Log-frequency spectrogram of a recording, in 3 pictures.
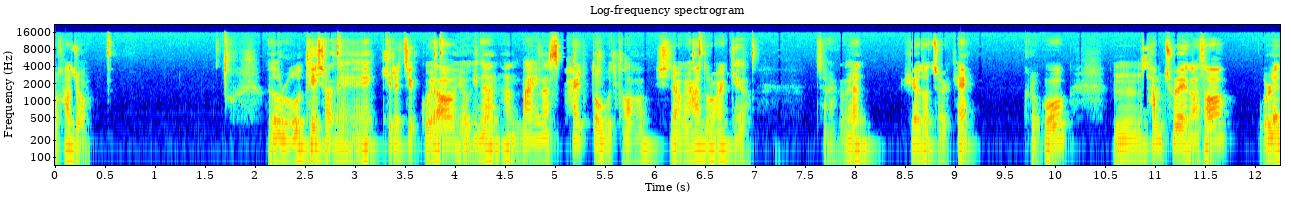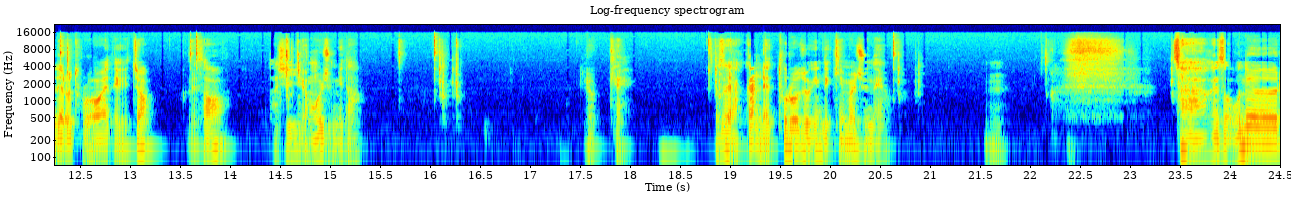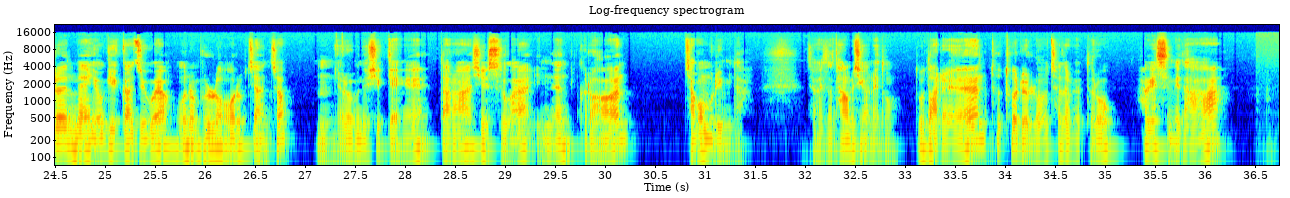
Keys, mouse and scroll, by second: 2.8 click, 4.9 0, 5.2 7, 5.5 Return, 7.5-12.4 drag, 14.6 0, 15.8 click, 18.9 space, 20.1 click, 20.8 space, 23.5 space.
